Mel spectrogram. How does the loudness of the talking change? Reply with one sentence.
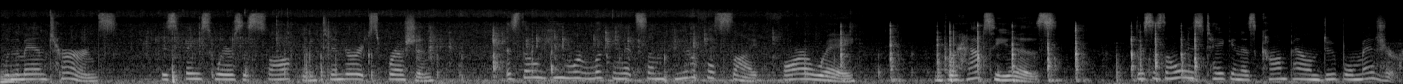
The volume of the talking stays about the same.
